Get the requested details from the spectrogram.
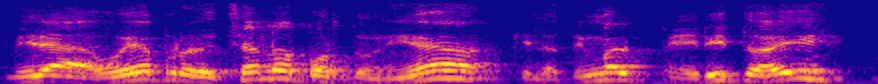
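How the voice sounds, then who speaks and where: A man from Mendoza with an Argentine accent, a musician guest in a casual online interview, relaxed and quick to laugh as he tells stories over a video call. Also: a little high, dull audio, soft background music. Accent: Argentine Spanish.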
